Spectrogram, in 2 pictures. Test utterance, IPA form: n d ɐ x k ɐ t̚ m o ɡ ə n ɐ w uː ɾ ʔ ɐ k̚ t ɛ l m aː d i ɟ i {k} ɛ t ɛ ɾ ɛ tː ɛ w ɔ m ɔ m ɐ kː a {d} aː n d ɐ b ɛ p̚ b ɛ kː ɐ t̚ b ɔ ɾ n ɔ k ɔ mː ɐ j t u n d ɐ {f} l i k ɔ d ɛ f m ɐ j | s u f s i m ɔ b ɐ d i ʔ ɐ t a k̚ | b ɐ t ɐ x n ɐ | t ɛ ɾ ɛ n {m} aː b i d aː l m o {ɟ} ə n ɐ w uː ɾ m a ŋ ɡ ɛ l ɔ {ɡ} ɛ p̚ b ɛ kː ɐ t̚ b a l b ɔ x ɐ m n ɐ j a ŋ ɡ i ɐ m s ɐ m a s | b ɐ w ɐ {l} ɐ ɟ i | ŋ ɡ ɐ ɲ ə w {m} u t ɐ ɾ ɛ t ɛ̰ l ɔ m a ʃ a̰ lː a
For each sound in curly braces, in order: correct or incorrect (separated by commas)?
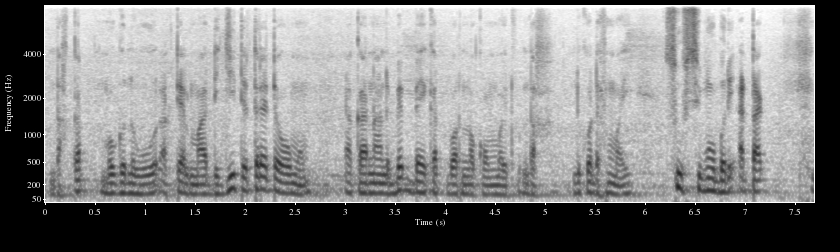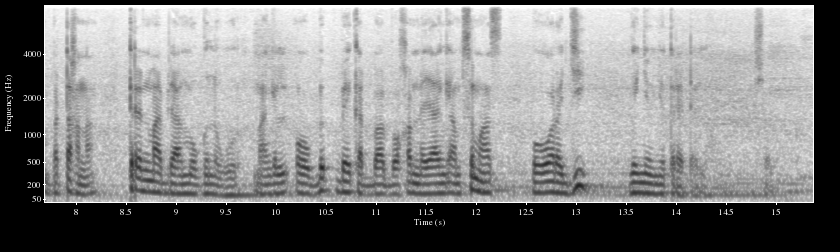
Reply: incorrect, incorrect, incorrect, correct, incorrect, incorrect, incorrect, incorrect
